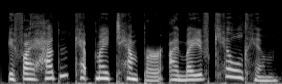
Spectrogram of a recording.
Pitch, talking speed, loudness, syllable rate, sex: 245 Hz, 235 wpm, -17 LUFS, 4.9 syllables/s, female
